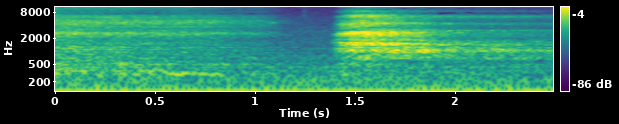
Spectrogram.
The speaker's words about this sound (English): Who wants to take a breath with me? Because I'm feeling like overwhelmed and anxious. Maybe I just need to like take a breath for a sec.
